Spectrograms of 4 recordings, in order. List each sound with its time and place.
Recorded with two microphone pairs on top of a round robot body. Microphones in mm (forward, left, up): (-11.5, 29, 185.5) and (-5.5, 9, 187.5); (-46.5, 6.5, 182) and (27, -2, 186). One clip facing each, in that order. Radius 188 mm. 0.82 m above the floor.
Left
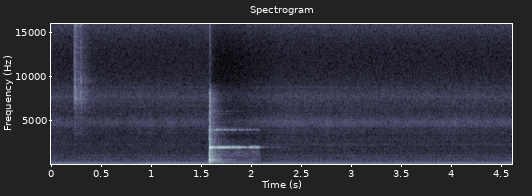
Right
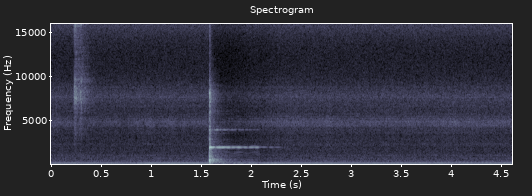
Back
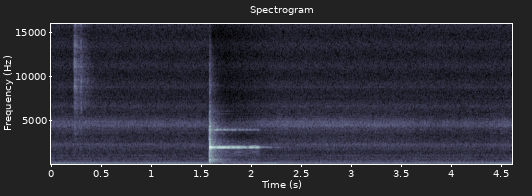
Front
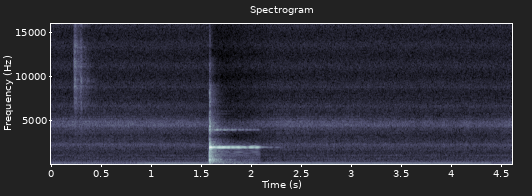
0.2 s keys jangling: 145° right, 3 m
1.6 s a piano: 60° left, 0.5 m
